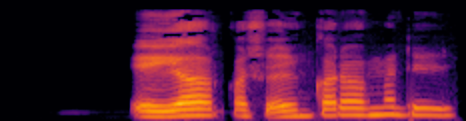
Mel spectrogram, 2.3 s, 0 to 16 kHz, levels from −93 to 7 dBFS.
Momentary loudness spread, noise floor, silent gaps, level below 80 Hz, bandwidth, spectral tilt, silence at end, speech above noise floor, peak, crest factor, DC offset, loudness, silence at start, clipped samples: 10 LU; -80 dBFS; none; -64 dBFS; 11.5 kHz; -5 dB/octave; 0.05 s; 61 dB; -2 dBFS; 18 dB; under 0.1%; -20 LUFS; 0.65 s; under 0.1%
